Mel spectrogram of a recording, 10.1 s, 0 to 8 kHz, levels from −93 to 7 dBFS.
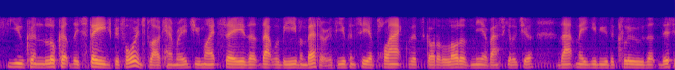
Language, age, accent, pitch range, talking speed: English, 40-59, British, 115-130 Hz, 225 wpm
